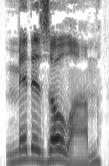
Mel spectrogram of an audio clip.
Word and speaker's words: midazolam: The lethal injection consisted of med- Medallizone. I should have looked how to how to uh, actually pronounce this. Uh, mid midazolam. Yeah, midazolam. That's how what we'll go with.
